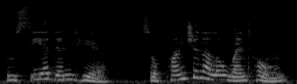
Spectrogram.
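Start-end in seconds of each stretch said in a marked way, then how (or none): none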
